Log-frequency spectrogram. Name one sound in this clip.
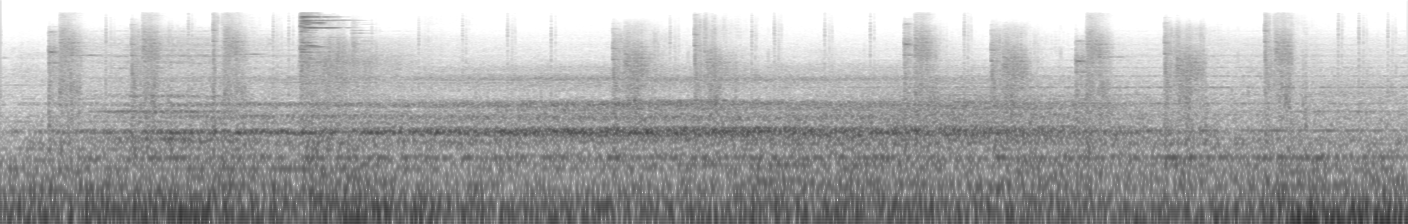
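Footsteps clatter quickly on stone steps.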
